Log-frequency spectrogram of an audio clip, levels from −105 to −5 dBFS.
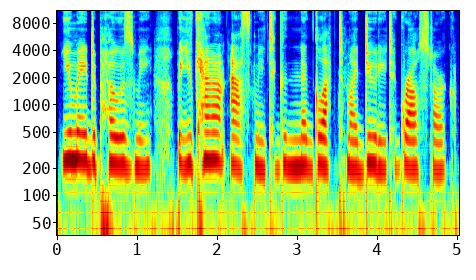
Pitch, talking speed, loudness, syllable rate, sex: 210 Hz, 180 wpm, -17 LUFS, 4.6 syllables/s, female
